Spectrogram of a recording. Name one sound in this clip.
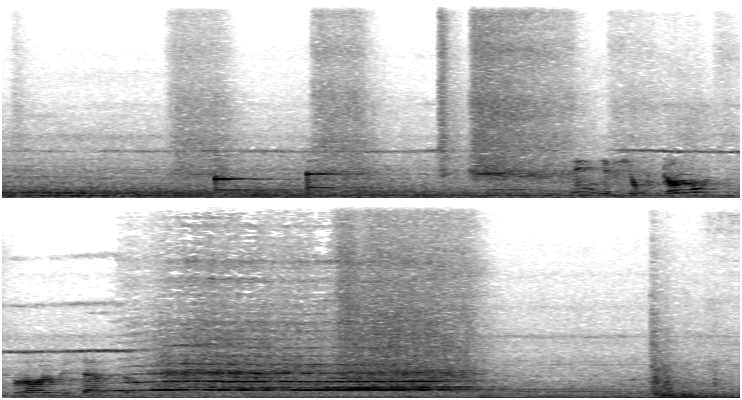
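A subway train rumbles as it rolls slowly to a stop.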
